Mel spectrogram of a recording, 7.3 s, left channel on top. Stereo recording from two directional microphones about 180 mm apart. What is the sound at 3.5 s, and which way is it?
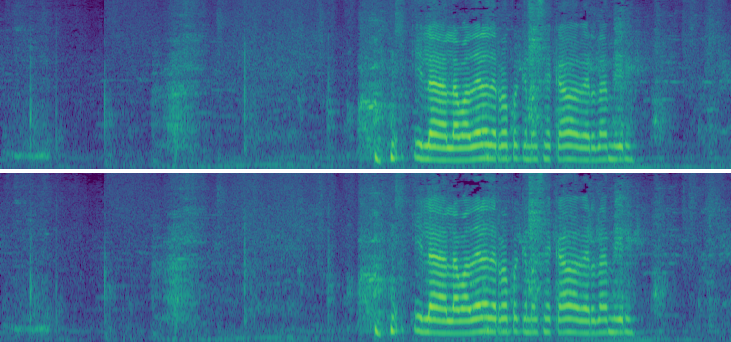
Dog, 45° left (ahead or behind).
